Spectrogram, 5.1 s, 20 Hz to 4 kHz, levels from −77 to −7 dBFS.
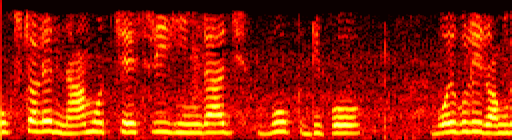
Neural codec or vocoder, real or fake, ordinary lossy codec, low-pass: none; real; MP3, 24 kbps; 3.6 kHz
